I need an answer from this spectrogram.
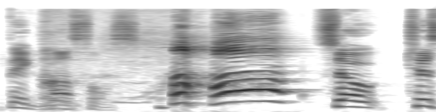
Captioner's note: laughing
